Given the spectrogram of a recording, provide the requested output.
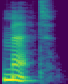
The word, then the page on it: met: British English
